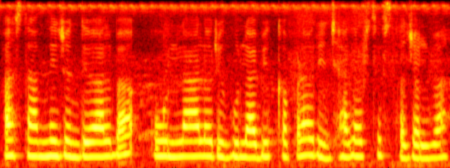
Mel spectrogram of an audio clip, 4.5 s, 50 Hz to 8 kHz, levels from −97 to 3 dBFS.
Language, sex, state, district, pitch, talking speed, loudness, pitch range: Bhojpuri, female, Uttar Pradesh, Varanasi, 255 Hz, 200 wpm, -16 LUFS, 250-265 Hz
